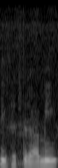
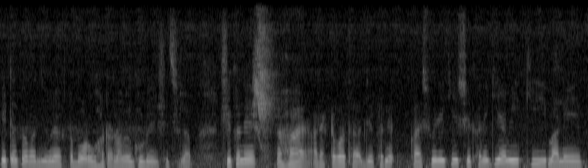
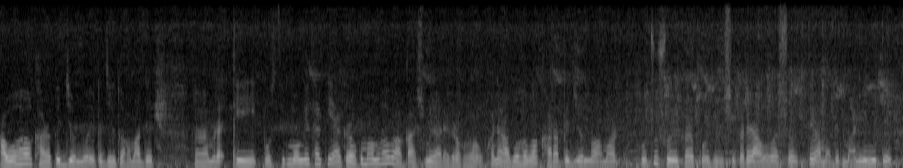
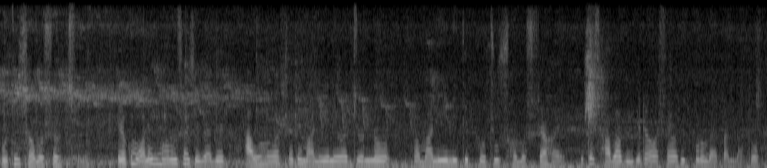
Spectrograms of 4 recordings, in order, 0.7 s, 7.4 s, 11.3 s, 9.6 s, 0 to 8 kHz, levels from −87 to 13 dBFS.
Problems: none marked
